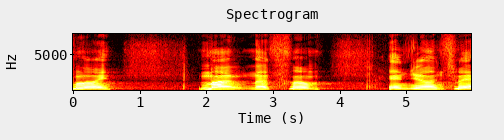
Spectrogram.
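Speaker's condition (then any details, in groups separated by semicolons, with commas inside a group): ALS; voice changed from earlier resonant voice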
